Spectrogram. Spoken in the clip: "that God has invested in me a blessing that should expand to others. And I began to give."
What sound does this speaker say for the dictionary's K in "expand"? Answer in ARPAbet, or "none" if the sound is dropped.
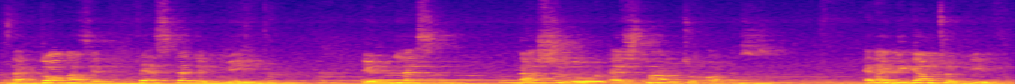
none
